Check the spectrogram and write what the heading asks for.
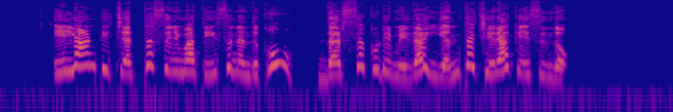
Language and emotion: Telugu, angry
